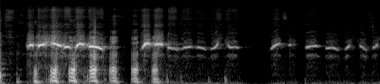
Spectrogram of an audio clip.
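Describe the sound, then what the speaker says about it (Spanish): A person whistles a tune in clear, bright phrases, close and alone, with short pauses between the runs of notes. "y hacerlo todo silbando"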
